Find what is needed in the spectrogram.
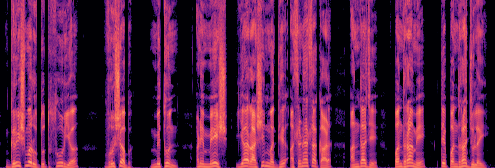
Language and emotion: Marathi, neutral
